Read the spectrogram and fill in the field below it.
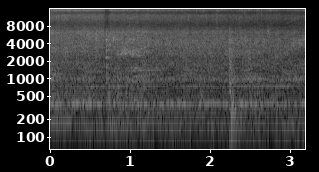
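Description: Tomatoes, spices and meat fry together in a pot for turnip gosht, a dense close sizzle with a couple of sharp stirring knocks of the spoon, no voices.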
